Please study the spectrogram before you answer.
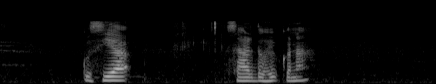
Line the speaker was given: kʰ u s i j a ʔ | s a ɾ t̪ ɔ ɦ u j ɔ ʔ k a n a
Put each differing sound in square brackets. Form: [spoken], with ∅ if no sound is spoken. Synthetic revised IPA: [k] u s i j a ʔ | s a ɾ [d̪] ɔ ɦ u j [u] ʔ k a n a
